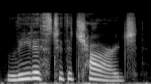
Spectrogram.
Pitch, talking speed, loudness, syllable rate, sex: 220 Hz, 200 wpm, -15 LUFS, 4.7 syllables/s, female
